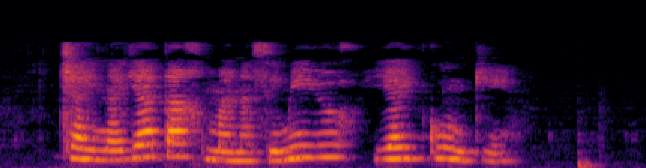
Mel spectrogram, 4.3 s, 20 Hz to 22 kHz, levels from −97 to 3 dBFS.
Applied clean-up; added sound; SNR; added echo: none; none; none; reverberation time 0.2 s.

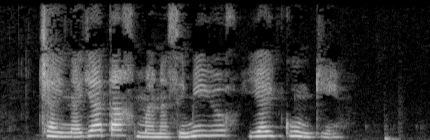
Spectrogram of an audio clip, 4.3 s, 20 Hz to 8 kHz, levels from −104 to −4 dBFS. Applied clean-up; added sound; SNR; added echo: none; none; none; none.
